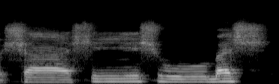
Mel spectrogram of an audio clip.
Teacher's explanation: ada aliran udara yang menyebar karena dia memiliki sifat tafashi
